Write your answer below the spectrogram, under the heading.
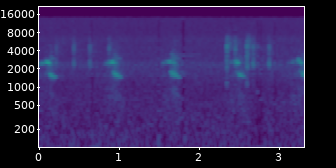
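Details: Young golden eagle in a Latvian nest, evening of 30 June 2020, after the female delivers stringy roe deer hide; sharp high two-part whistles, a clear note dropping into a lower slur, about five calls with faint ticking between.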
